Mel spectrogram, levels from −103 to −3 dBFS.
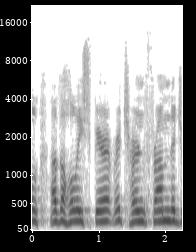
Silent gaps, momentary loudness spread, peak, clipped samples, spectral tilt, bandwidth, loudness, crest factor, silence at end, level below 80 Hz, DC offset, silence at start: none; 3 LU; -22 dBFS; under 0.1%; -7.5 dB/octave; 11 kHz; -39 LUFS; 16 dB; 0 s; -84 dBFS; under 0.1%; 0 s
